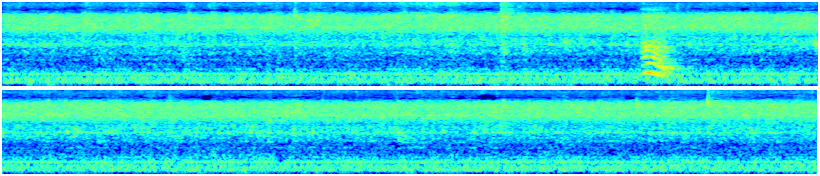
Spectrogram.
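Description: Steady hum of aquarium equipment, several fixed low tones over a faint water hiss. About three seconds in, a brief squeak falls sharply in pitch.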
